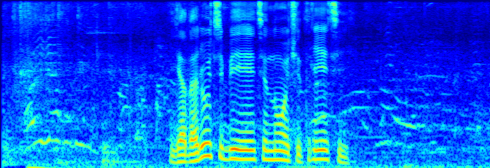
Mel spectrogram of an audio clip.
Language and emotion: Russian, positive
